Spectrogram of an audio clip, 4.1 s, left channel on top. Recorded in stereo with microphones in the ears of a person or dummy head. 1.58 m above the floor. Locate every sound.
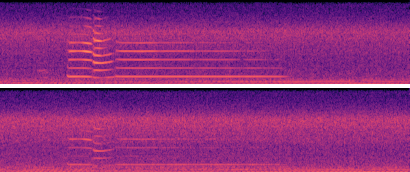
0.4 s a trumpet: 50° left (ahead or behind)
